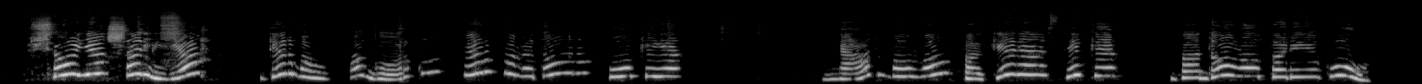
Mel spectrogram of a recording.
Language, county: Lithuanian, Panevėžys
